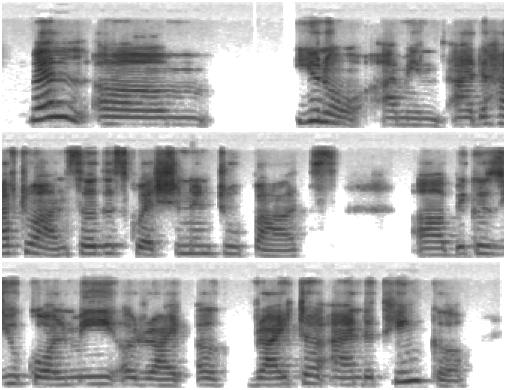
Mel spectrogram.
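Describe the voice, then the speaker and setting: A woman's fairly high voice carries a Bengali accent. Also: ordinary pitch variation, fairly slow pace. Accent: Indian English, Bengali. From India, Kolkata. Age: 40s. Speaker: author. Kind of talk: interview.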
